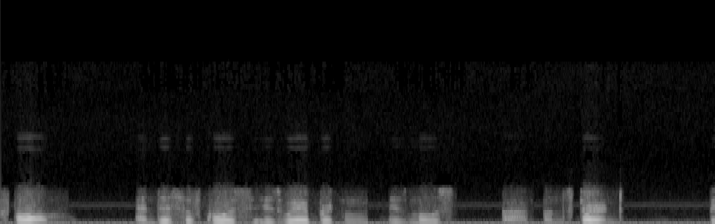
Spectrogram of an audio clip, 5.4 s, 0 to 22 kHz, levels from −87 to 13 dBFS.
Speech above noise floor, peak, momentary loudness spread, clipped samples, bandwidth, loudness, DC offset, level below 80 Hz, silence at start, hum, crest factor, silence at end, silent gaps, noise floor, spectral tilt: 23 dB; -6 dBFS; 17 LU; under 0.1%; 9 kHz; -25 LUFS; under 0.1%; -66 dBFS; 0 s; none; 20 dB; 0 s; none; -47 dBFS; -7.5 dB/octave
